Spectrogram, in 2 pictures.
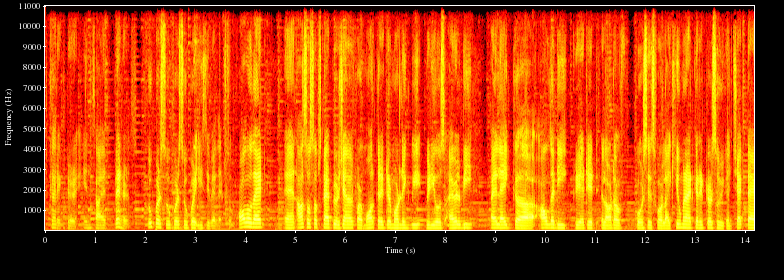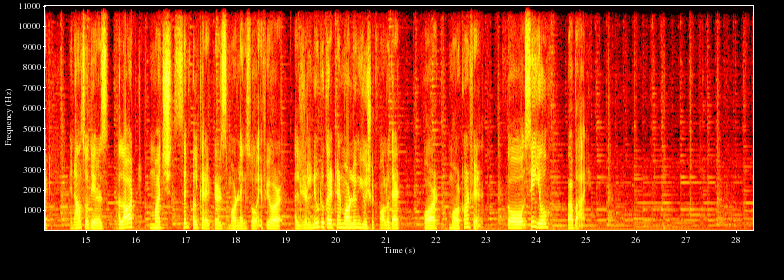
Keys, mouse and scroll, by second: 0.1-2.1 middle drag, 2.4 scroll down 1, 2.6 middle click, 2.8-3.6 scroll up 1, 8.3 scroll down 1, 8.5 middle click, 8.9-9.9 scroll up 1, 10.0-12.6 middle drag, 15.7 scroll down 1, 15.9 middle click, 16.3 click, 16.5 middle click, 16.9 click, 21.6 click, 26.0 click.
